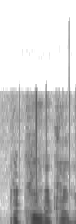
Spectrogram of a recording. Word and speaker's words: Phakonekham: and uh we appreciate the sponsorship and Diane ponum is here and I pronounced your name right yes you did you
